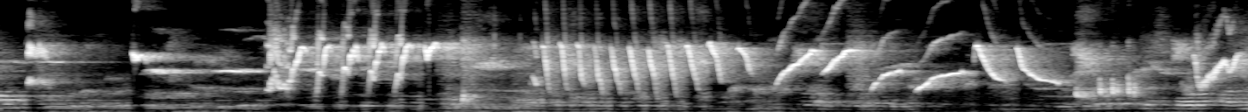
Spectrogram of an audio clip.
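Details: White-rumped shama from the forest, song for luring silent or young birds to sing: high thin notes, then a fast run of sharp repeated clicks and chips, followed by quick rising and falling whistles.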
